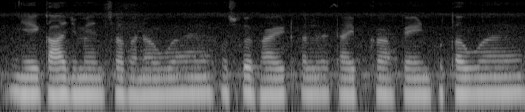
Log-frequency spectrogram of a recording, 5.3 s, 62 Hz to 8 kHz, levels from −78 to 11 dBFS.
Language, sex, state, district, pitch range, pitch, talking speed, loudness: Hindi, male, Maharashtra, Pune, 135-140 Hz, 140 Hz, 170 wpm, -23 LUFS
